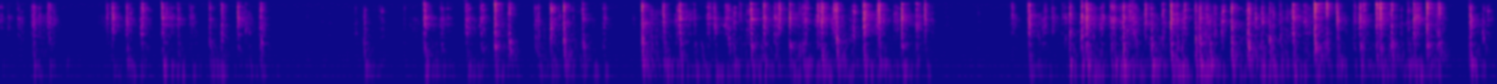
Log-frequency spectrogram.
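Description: Fingertips of both hands type on a full-size black plastic ergonomic split keyboard resting on a cloth tablecloth. Quick, uneven clicks and soft thuds come in dense bursts with brief lulls. The keystrokes are short and dry, with a low, padded body under bright key clatter.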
